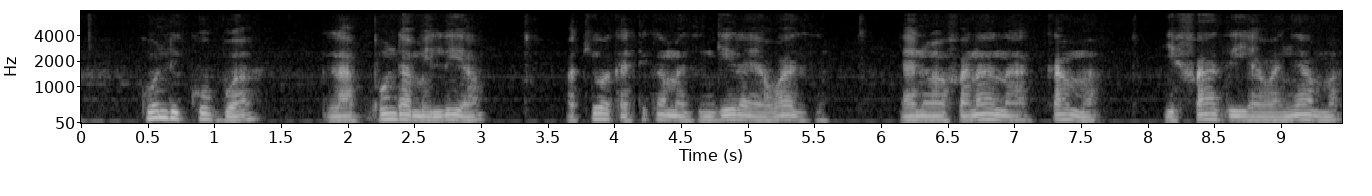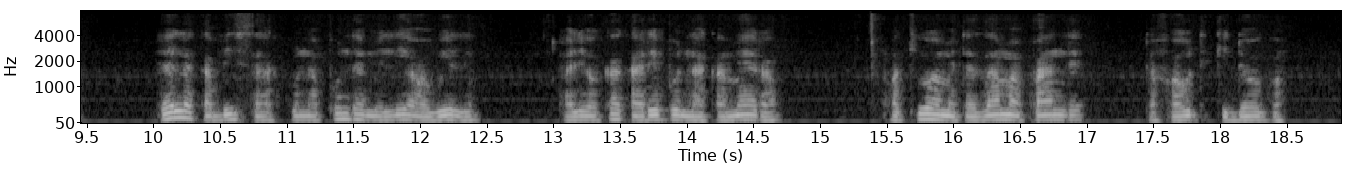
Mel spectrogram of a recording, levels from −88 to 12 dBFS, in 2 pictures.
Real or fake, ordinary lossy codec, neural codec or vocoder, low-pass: real; AAC, 32 kbps; none; 7.2 kHz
